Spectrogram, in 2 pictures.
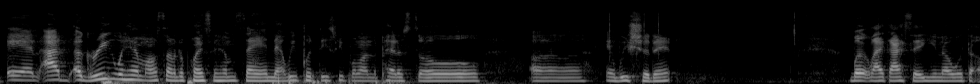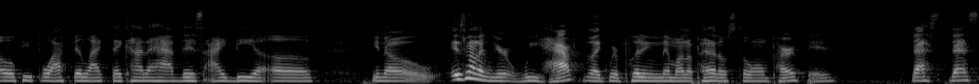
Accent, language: American, English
